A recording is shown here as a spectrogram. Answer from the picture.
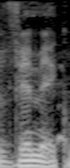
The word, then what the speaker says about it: Vimic: He's with Vimic or something now. His new band is called Vimic. Because I have Satellite, and he was on there promoting it. So what is a Vimic? What is, how do you spell that? – V-I-M-I-C.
